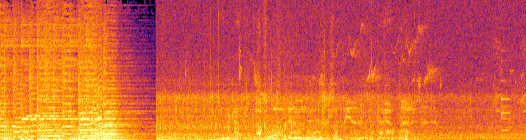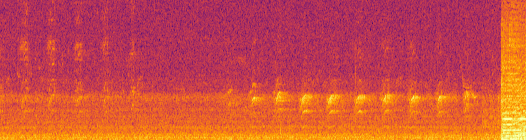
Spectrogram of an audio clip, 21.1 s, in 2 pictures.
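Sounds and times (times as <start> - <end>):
loud background music: 0.0 - 3.0, 20.2 - 21.0
outdoor background noise: 3.0 - 21.0
bird calling repeated note: 6.9 - 13.4.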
